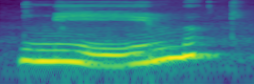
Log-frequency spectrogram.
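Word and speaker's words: ميم: Meme, meme. Meme from its name pronounced like M in English.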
